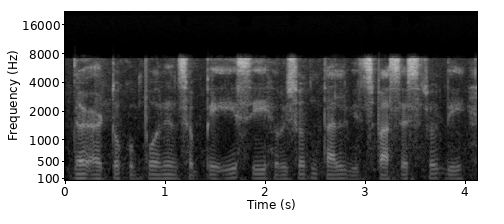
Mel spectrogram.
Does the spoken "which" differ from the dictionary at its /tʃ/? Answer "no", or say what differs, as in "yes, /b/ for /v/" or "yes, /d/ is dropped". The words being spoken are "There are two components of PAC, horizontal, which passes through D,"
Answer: yes, /s/ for /tʃ/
